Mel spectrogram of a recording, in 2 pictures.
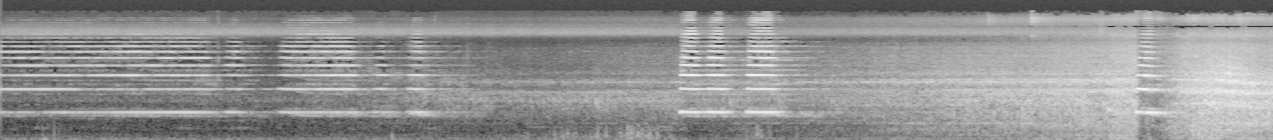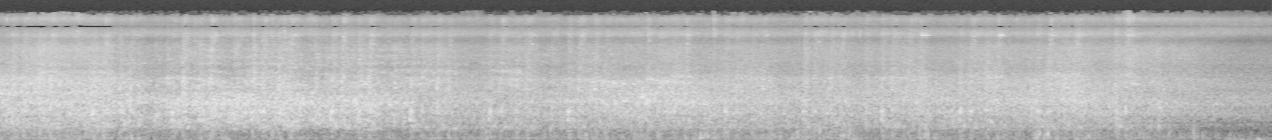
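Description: Express passenger train hauled by an electric locomotive running through a station at speed. The locomotive horn sounds in a series of blasts as it approaches, with two short loud blasts about seven seconds in. From about eleven seconds the train rushes past with a loud, steady rumble of coaches and wheels on the rails.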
